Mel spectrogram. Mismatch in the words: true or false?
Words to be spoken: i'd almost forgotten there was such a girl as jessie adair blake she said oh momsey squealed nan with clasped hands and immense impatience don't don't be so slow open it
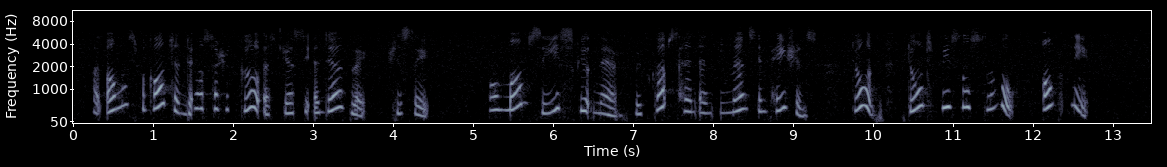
false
